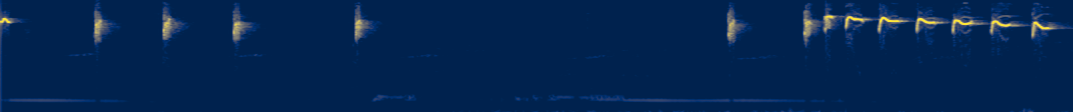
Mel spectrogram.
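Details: Orange-headed thrush, bunga api variety, in energetic song: several isolated sharp high chips spaced irregularly, then a quick burst of seven or eight piercing whistled notes dropping slightly in pitch, with a low droning tone underneath.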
